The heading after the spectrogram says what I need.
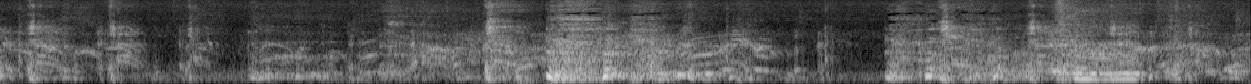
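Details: Adult coughing incessantly for over a minute in close, voiced bursts, apparently acted rather than from real illness: repeated coughing.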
